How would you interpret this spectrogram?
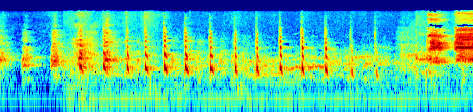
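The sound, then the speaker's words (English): A chicken gives a food call and locator call: a rapid run of about fifteen short, sharp clucking calls in a steady rhythm, fairly loud, ending with a brighter, higher squawk. “And what you just heard, that rah! That's also having to do with a food call, you know, and it's locator call.”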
